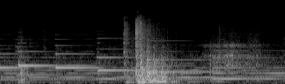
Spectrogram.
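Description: A front door swings shut with a single solid thunk, preceded by a faint click, as a person walks out, while soft sustained music tones hum steadily underneath.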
